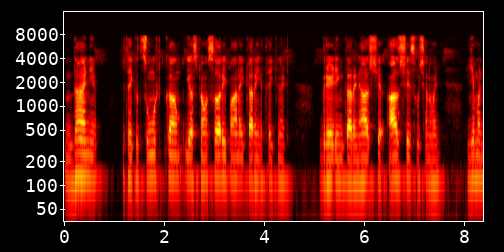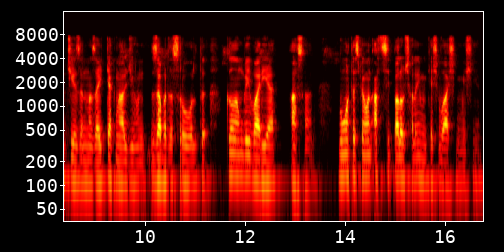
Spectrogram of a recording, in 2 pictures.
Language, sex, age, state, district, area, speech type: Kashmiri, male, 18-30, Jammu and Kashmir, Anantnag, urban, spontaneous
